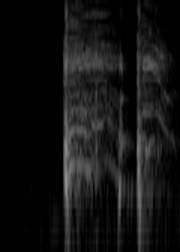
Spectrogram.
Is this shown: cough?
yes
